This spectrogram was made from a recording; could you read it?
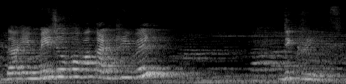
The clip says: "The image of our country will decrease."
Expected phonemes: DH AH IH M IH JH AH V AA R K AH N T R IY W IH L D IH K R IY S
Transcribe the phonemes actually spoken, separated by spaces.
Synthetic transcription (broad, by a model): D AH IH M IH JH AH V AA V K AH N T R IY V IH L D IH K R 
